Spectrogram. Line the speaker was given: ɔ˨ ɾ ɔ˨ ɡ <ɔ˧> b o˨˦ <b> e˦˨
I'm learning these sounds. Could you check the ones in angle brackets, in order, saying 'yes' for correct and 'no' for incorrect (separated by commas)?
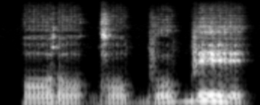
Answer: no, yes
